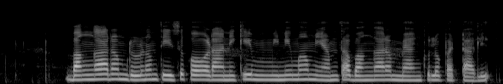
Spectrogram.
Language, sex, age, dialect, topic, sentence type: Telugu, female, 31-35, Central/Coastal, banking, question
